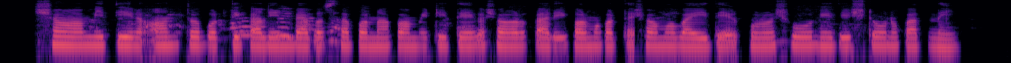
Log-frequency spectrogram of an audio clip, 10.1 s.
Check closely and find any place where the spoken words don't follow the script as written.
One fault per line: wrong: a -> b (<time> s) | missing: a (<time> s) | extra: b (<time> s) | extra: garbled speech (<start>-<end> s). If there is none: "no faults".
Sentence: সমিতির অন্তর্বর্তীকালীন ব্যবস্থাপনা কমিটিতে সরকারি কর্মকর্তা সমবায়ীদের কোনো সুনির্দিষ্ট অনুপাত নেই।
no faults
